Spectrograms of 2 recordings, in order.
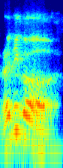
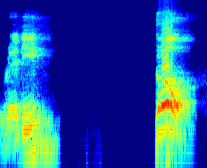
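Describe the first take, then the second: First: The words are said with no pause between. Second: There is a pause between the words.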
